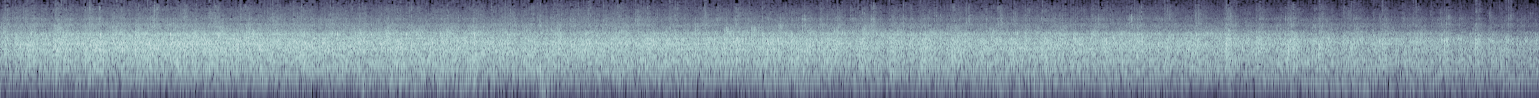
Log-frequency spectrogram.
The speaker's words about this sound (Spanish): Quiero que, de alguna manera, con un aplauso de ustedes, le demos ese reconocimiento a cada uno de ellos.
